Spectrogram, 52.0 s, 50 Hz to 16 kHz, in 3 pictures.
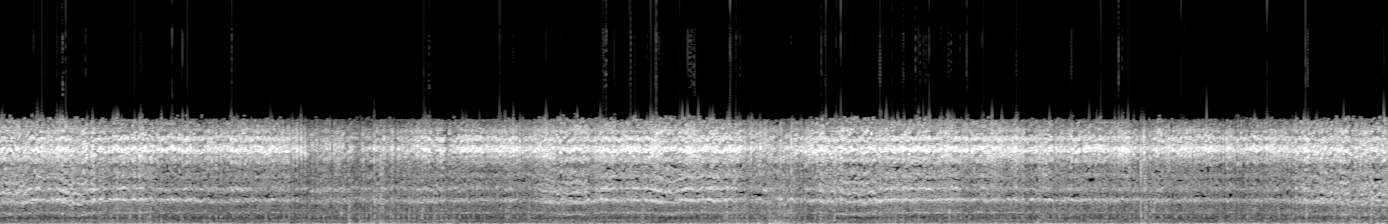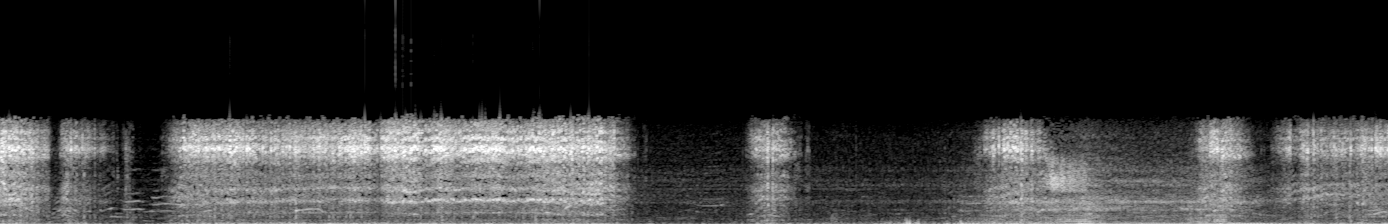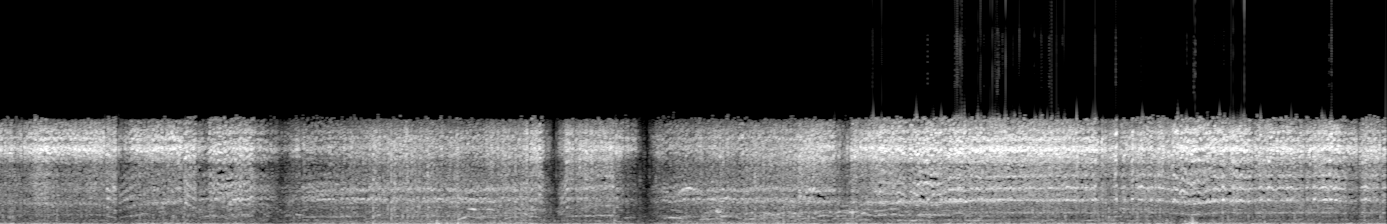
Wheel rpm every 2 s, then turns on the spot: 220, 230, 220, 230, 230, 230, 230, 230, 190, 40, 220, 230, 120, 20, 20, 40, 50, 190, 150, 150, 160, 130, 210, 220, 230, 230.
none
